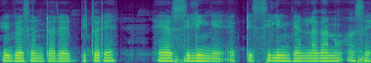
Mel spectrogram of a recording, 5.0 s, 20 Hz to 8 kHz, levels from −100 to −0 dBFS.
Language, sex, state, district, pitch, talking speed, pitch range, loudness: Bengali, male, Assam, Hailakandi, 130 Hz, 120 wpm, 125-135 Hz, -18 LUFS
